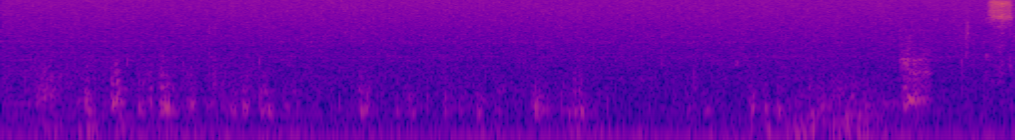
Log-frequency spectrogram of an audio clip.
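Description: Rain and thunder in Elder Scrolls Online: constant rain hiss with low, rolling thunder rumbles recurring throughout, with no voices.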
